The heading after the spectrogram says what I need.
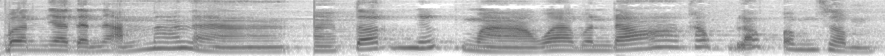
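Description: A woman's voice: fairly high pitch, sing-song, a little slow, in a large hall. A woman in her thirties with a Southern Vietnamese accent, a dating-show contestant chatting shyly and politely on stage. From Dong Thap, Vietnam. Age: 30s. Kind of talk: casual on-stage chat. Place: TV studio.

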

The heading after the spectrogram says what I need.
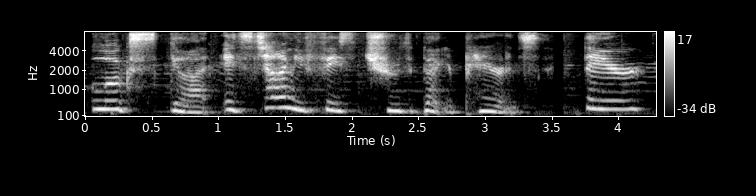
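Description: A woman plays a taunting male monster bully from a video game. The voice is high for the part and mellow, with a mocking manner. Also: expressive, a little slow, faint music behind. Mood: stern. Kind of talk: voicing a video game's dialogue.

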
